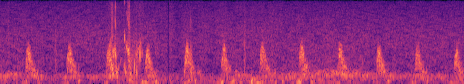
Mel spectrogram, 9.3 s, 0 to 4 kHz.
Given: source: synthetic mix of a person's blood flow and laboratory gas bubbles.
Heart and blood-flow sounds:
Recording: Doppler ultrasound of blood flow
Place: subclavian vein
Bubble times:
2.15-2.88 s: bubbles
From the record:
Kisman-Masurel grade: 213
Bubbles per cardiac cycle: several, 3 to 8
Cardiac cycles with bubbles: 1 to 10%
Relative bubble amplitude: loud (0.450 to 0.775)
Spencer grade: 1 (occasional bubble signal discernible with the cardiac motion signal, with majority of cardiac periods free of bubbles)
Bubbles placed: anywhere in the cardiac cycle

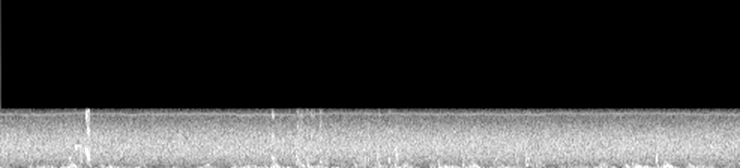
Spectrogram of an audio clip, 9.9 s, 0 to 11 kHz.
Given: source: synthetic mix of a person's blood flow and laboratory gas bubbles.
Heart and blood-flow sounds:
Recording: Doppler ultrasound of blood flow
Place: precordium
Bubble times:
0.97-1.38 s: bubbles
3.60-3.70 s: bubbles
3.91-4.41 s: bubbles
4.69-5.36 s: bubbles
6.56-6.64 s: bubbles
6.84-6.94 s: bubbles
6.97-7.23 s: bubbles
From the record:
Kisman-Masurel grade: 222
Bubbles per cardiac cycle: several, 3 to 8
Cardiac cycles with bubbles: 10 to 50%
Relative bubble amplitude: moderate (0.250 to 0.450)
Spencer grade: 2 (many but less than half of the cardiac periods contain bubble signals, singularly or in groups)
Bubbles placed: anywhere in the cardiac cycle

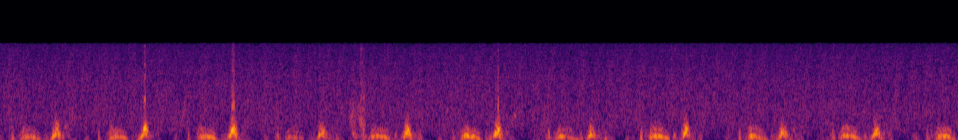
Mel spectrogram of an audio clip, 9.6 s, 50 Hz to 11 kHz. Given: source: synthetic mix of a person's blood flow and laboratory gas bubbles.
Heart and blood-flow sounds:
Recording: Doppler ultrasound of blood flow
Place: precordium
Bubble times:
3.48-3.69 s: bubbles
From the record:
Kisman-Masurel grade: 111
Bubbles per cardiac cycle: 1 to 2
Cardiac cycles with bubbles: 1 to 10%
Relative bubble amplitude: barely perceptible (0.100 to 0.250)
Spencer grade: 1 (occasional bubble signal discernible with the cardiac motion signal, with majority of cardiac periods free of bubbles)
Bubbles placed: only in the low amplitude regions of the cardiac cycle

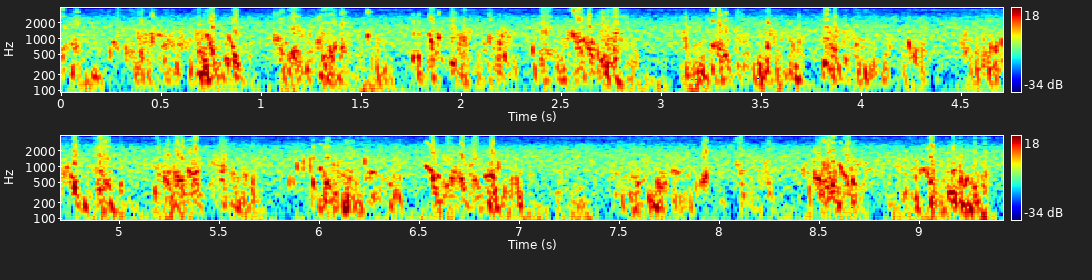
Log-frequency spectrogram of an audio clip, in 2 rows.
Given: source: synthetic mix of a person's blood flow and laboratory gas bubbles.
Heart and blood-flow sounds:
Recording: Doppler ultrasound of blood flow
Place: precordium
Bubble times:
0.00-0.97 s: bubbles
1.03-1.69 s: bubbles
1.72-2.90 s: bubbles
3.06-3.73 s: bubbles
3.77-4.39 s: bubbles
4.48-5.05 s: bubbles
5.14-5.73 s: bubbles
5.81-6.44 s: bubbles
6.49-7.08 s: bubbles
7.42-7.97 s: bubbles
8.06-8.30 s: bubbles
8.40-8.79 s: bubbles
8.82-9.37 s: bubbles
From the record:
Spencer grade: 4 (maximum detectable bubble signal sounding continuously throughout systole and diastole of every cardiac period, and overriding the amplitude of the normal cardiac signals)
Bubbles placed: anywhere in the cardiac cycle

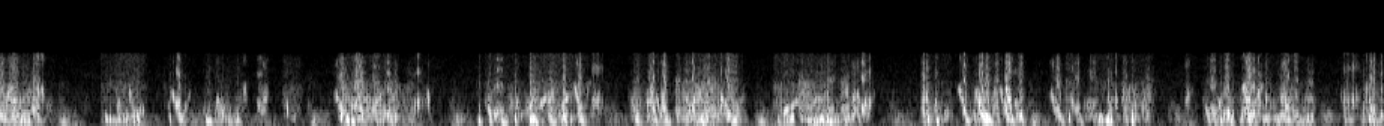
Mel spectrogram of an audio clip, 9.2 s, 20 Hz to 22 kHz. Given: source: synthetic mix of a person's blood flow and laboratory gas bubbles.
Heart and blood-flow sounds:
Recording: Doppler ultrasound of blood flow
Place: precordium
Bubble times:
0.00-0.38 s: bubbles
0.66-0.98 s: bubbles
1.09-1.27 s: bubbles
1.35-1.67 s: bubbles
1.71-1.81 s: bubbles
1.88-2.02 s: bubbles
2.22-2.90 s: bubbles
3.17-4.02 s: bubbles
4.17-4.99 s: bubbles
5.14-5.83 s: bubbles
6.12-6.85 s: bubbles
6.98-7.71 s: bubbles
7.88-7.98 s: bubbles
8.01-8.78 s: bubbles
8.92-9.23 s: bubbles
From the record:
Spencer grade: 4 (maximum detectable bubble signal sounding continuously throughout systole and diastole of every cardiac period, and overriding the amplitude of the normal cardiac signals)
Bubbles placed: only in the low amplitude regions of the cardiac cycle

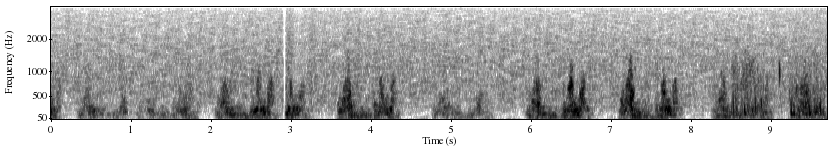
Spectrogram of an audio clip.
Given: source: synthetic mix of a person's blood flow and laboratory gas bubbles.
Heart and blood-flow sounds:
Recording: Doppler ultrasound of blood flow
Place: precordium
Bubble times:
8.47-8.94 s: bubbles
9.08-9.15 s: bubbles
9.21-9.70 s: bubbles
From the record:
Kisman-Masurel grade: 212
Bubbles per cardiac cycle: several, 3 to 8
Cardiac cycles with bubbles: 1 to 10%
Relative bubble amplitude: moderate (0.250 to 0.450)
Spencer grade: 1 (occasional bubble signal discernible with the cardiac motion signal, with majority of cardiac periods free of bubbles)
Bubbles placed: only in the low amplitude regions of the cardiac cycle

